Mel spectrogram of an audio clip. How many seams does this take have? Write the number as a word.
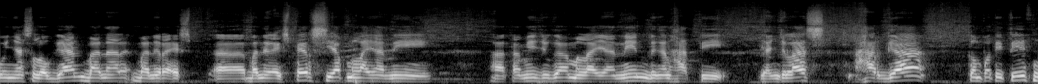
zero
